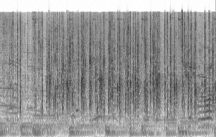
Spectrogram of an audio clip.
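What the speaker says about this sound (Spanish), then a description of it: "un aplauso para todos" A burst of applause and clapping from a small group in Calbuco, Chile, an uneven, lively patter of hands with voices mixed in, close and moderately loud.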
